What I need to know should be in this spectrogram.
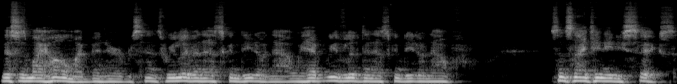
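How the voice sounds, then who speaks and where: Somewhat breathy and dark, mellow in tone, the voice rushes along at a very fast pace in an American accent, flat and monotone in intonation yet swinging widely in loudness. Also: man, fairly high pitch for a man. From Northern California (Bay Area, Saratoga). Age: 70s. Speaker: podcast guest, ocean swimmer. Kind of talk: casual interview chat. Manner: halting with fillers.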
